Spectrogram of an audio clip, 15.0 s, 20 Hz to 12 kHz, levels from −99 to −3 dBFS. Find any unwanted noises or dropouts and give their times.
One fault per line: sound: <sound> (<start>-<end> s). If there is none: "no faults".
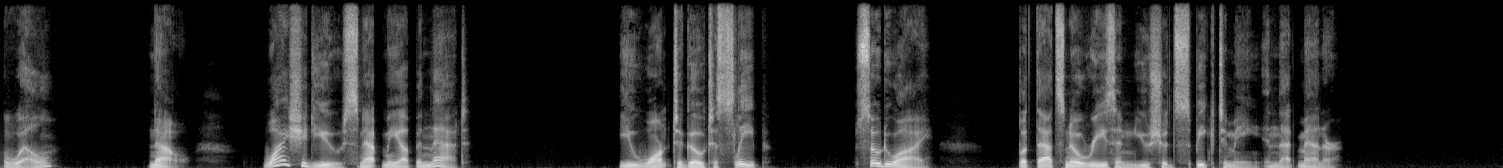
no faults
